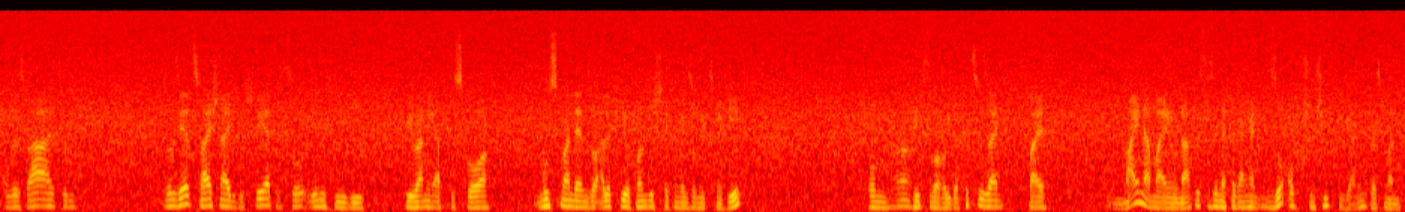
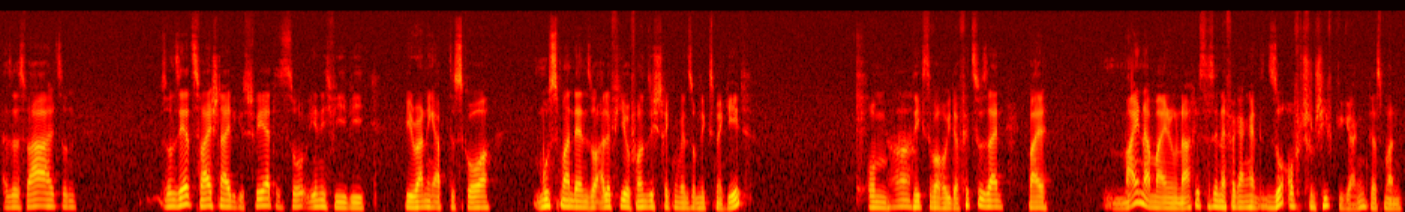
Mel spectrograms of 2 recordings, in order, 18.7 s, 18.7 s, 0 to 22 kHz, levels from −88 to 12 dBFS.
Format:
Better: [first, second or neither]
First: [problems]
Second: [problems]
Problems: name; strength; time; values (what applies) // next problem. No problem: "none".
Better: second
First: hiss; loud; throughout; 1 dB below the speech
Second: hiss; faint; throughout; 25 dB below the speech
